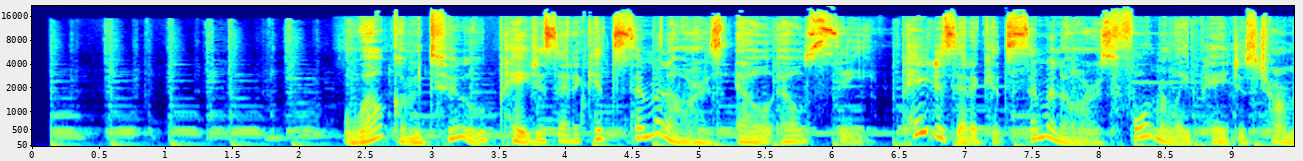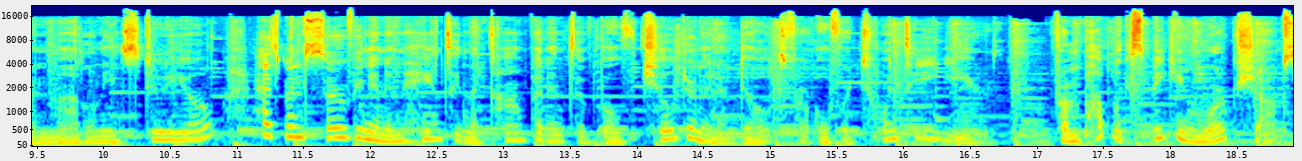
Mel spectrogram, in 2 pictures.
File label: Commercial; Paiges Etiquette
